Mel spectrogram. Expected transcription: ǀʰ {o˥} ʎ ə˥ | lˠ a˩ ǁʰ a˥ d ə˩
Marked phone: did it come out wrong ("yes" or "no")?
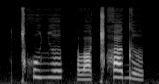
no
